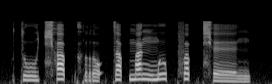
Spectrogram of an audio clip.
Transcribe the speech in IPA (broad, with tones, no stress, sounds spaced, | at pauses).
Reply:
t oː˧ t͡ɕʰ a˥˩ p̚ kʰ r ɔ˨˩ ʔ t a˥˩ p̚ m a˥˩ ŋ m ɤː˥˩ p̚ f a˥˩ p̚ t͡ɕʰ ɛː˨˩ ŋ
